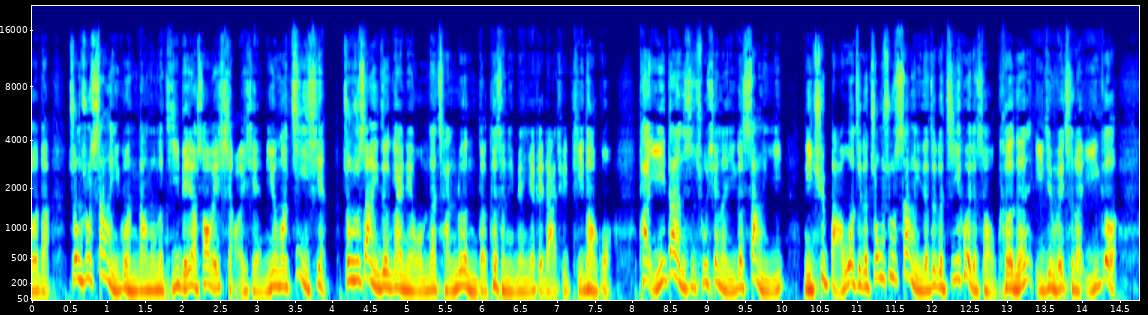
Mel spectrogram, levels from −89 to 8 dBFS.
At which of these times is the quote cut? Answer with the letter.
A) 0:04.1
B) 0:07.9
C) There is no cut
A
